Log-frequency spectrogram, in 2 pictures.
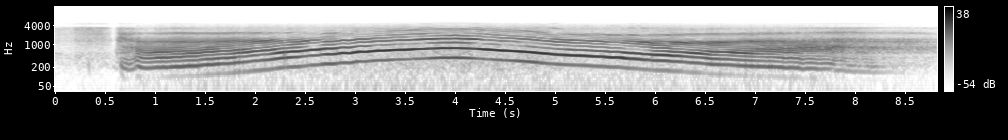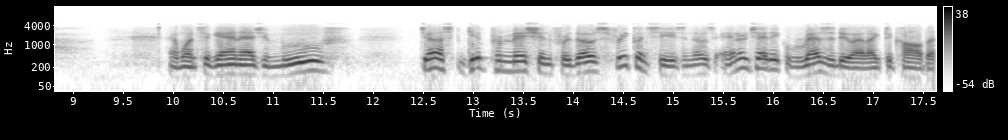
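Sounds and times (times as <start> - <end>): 
speech: 0.6 - 1.1, 10.2 - 11.8, 12.6 - 17.6
voice imitating a siren during a vocal exercise: 0.7 - 8.4.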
